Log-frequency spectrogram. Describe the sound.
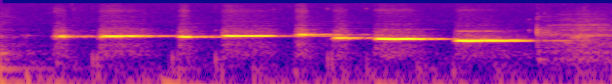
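Someone whistles a short pop melody, a run of clear sustained notes stepping gradually downward over about three seconds, moderately loud with no talking.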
